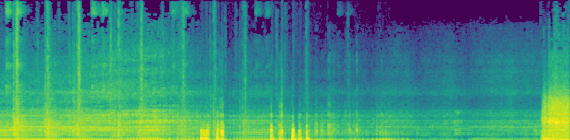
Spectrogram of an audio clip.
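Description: A trail motorcycle's engine running as the bike approaches and goes by, with a few loud low thumps around three and four seconds in as it passes, then fading away.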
